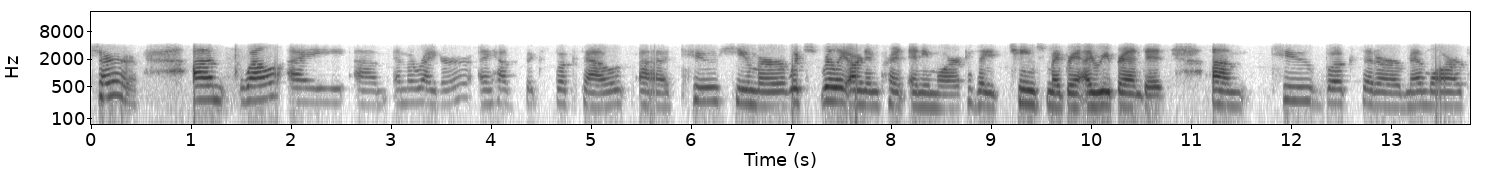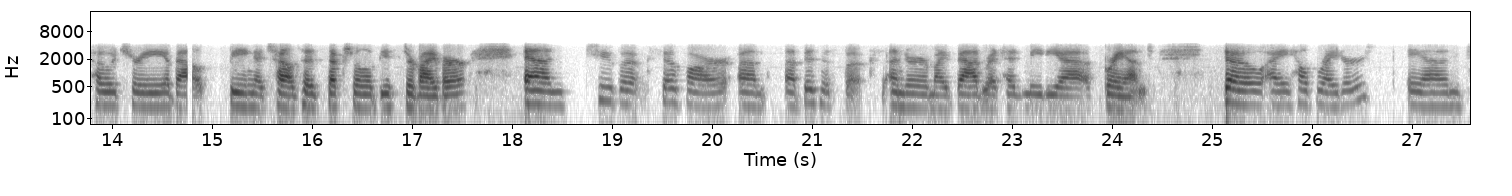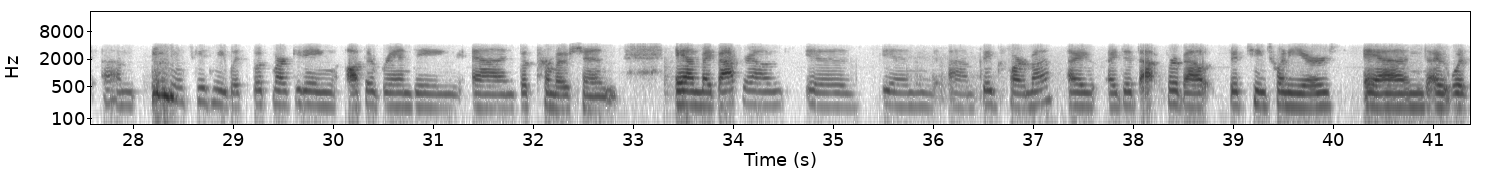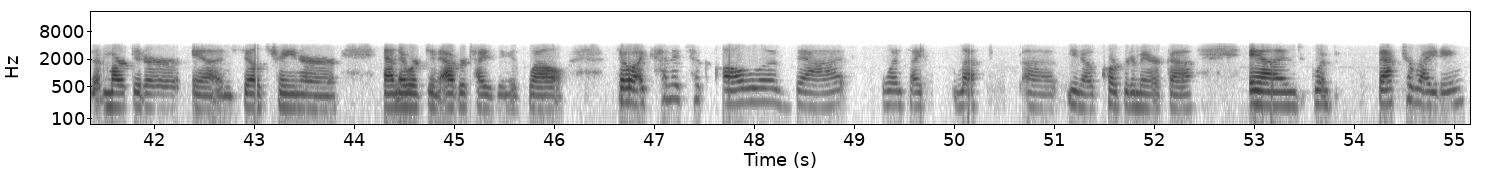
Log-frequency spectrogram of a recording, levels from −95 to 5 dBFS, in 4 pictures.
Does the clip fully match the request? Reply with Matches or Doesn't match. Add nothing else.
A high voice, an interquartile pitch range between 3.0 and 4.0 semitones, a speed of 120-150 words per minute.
Matches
